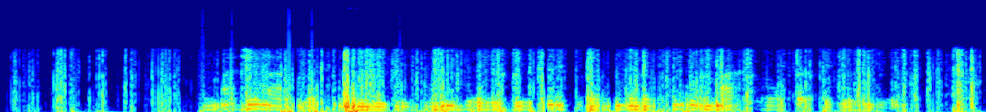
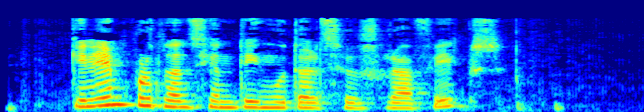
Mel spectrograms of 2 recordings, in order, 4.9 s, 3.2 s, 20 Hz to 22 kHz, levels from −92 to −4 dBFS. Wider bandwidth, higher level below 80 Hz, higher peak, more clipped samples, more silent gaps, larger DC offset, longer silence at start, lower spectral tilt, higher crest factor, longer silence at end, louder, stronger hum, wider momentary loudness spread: second, 5.4 kHz vs 11.5 kHz; first, -42 dBFS vs -68 dBFS; second, -12 dBFS vs -8 dBFS; neither; neither; neither; about the same, 0.05 s vs 0.05 s; first, -9.5 dB/octave vs -4 dB/octave; about the same, 22 dB vs 20 dB; second, 0 s vs 0.4 s; second, -34 LUFS vs -26 LUFS; neither; first, 19 LU vs 13 LU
